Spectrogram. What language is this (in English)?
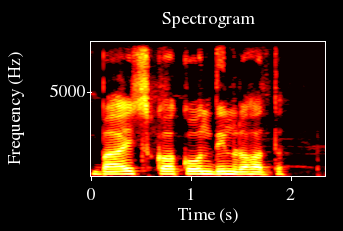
Maithili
